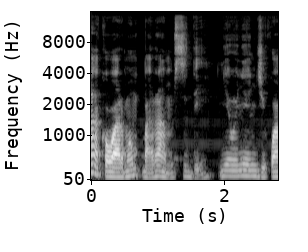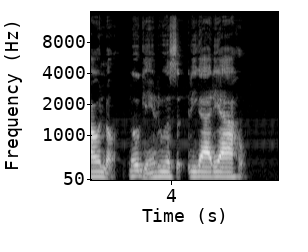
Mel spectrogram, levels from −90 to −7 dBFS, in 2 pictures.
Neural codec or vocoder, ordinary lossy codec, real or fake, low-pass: none; none; real; 14.4 kHz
